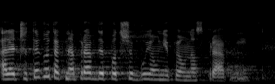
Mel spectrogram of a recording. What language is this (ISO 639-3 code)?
pol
